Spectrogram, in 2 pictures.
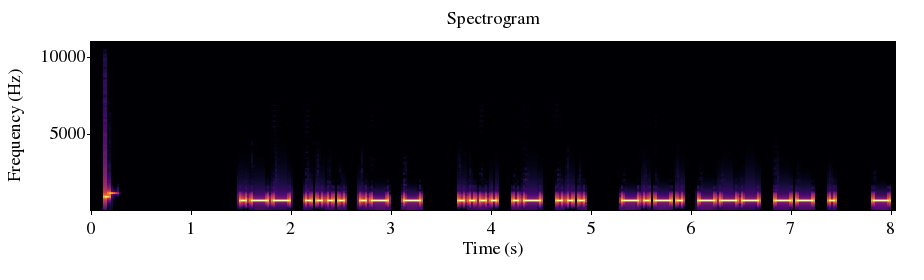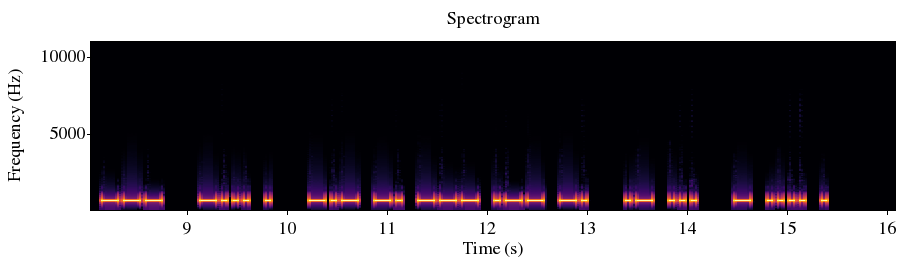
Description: Morse code, heard as a keyed tone, about 22 wpm, 700 Hz. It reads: WHAT HAS COME TO BE KNOWN AS THE
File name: practice / 22wpm / Sets of 8 Words - 22wpm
